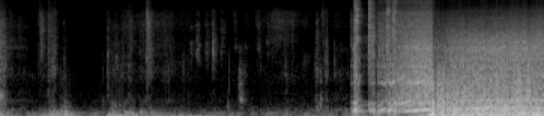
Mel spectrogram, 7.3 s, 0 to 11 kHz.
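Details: 1995–2000 Ford Contour electric cooling fan tested for a 1994–95 Mustang fan swap; handling noise, a clunk as the fan kicks on, then spin-up to a steady, even whoosh. Normal fan operation.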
